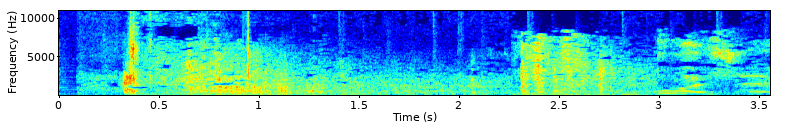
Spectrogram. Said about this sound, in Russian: Жители жалуются, что были напуганы звуками взрывов. Громкий звук такого взрыва, можно сказать, вот, э, в окно услышал.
